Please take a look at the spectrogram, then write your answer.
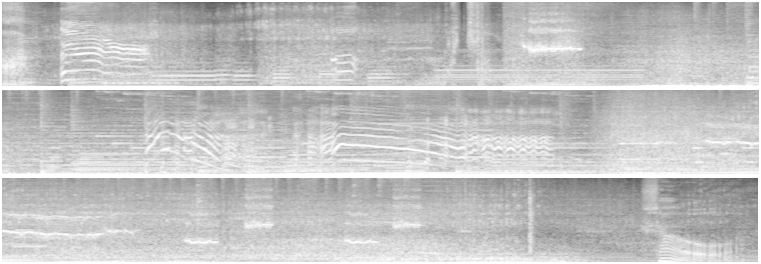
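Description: Cartoon car roaring away with squealing, skidding tyres, rising engine whines and screeching slides over several seconds, mixed with animated voices and music.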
